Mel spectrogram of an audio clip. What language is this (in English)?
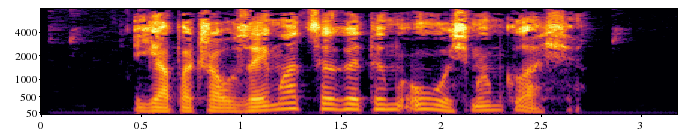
Belarusian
